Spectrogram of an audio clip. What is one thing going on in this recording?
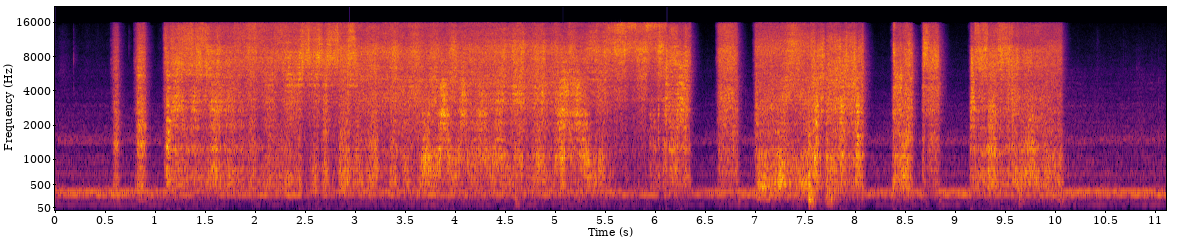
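A spray can hisses loudly in long bursts, close by.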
